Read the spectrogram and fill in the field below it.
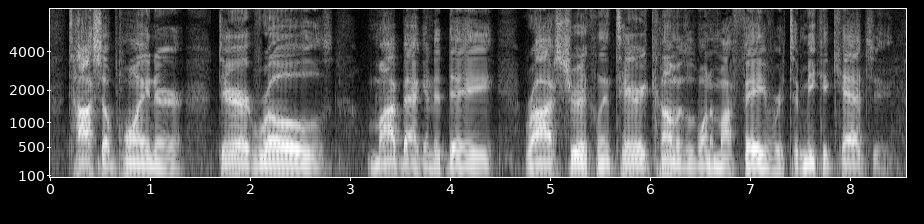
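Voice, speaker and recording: Recorded very cleanly against a silent background, a man with an unremarkable speaking voice and an American accent talks at a medium pitch and moderate pace with ordinary pitch variation. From Texas. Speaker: podcast host. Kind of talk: casual interview chat; scripted show intro. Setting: studio.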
